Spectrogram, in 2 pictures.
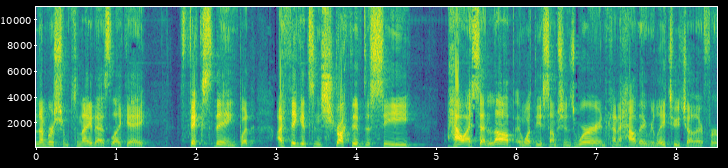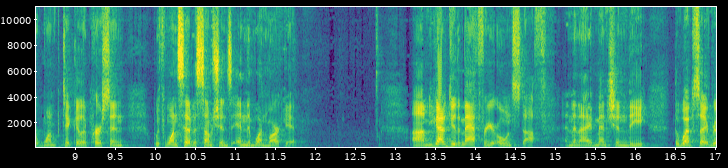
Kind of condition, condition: setting, live audience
